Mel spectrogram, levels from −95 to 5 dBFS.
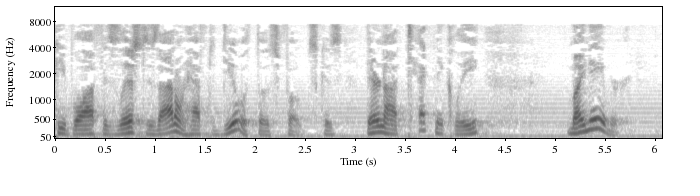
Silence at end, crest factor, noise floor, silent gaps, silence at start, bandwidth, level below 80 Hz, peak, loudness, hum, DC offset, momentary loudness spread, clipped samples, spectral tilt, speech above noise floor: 0.35 s; 20 dB; -62 dBFS; none; 0 s; 7.4 kHz; -64 dBFS; -20 dBFS; -38 LUFS; none; under 0.1%; 13 LU; under 0.1%; -5 dB/octave; 24 dB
